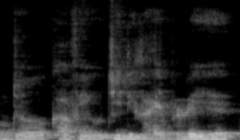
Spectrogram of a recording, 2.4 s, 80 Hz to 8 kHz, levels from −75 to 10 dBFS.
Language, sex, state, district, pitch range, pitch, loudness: Hindi, male, Chhattisgarh, Bastar, 135-155 Hz, 140 Hz, -17 LUFS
